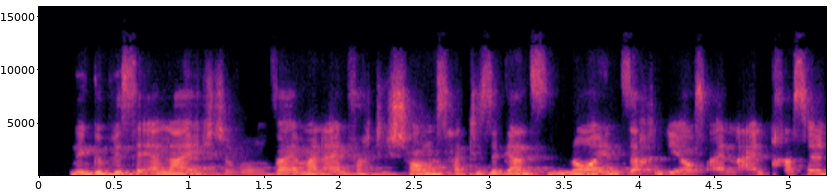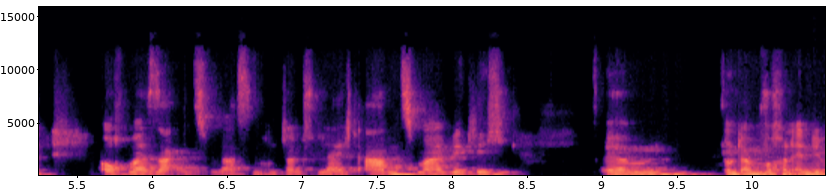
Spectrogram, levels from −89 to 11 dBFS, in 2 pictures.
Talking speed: 185 wpm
